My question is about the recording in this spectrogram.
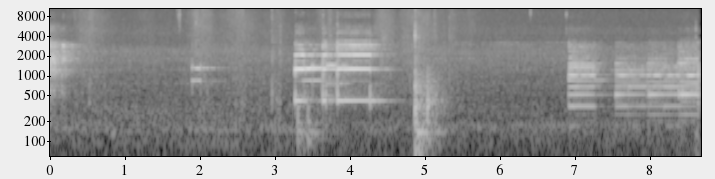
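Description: Telephone keypad tone pressed once about two seconds in, then a longer beep of several pitches and a click as the hotline call is put through. About seven seconds in, telephone hold music with plucked guitar starts up, sad-sounding.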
